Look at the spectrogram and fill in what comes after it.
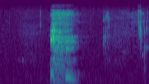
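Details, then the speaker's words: A small dog coughing after walking into the room where someone is working on a craft project: a cough. "if you can hear the little doggy coughing again i have tried to keep him out but he's just walked in the room"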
